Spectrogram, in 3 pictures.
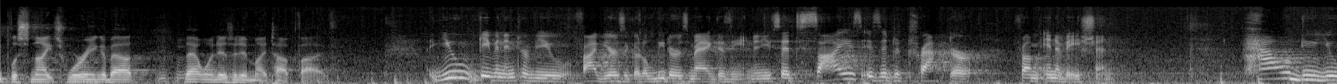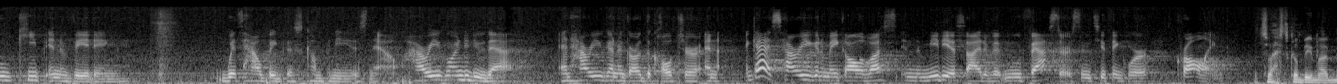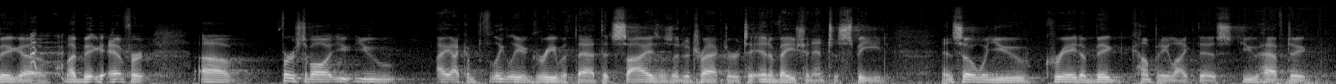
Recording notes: This interview was recorded live at The Relevance Conference in Santa Barbara.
